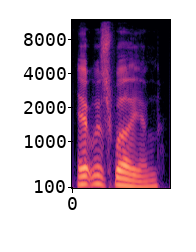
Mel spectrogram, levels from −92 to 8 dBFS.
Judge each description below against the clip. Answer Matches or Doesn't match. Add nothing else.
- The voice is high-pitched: Doesn't match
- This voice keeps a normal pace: Matches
